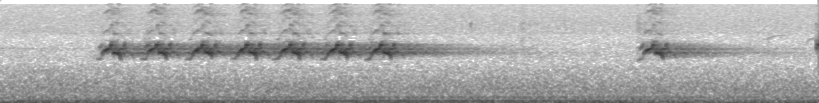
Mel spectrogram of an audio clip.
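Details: Midnight suburban New Jersey: a northern mockingbird's mimicking song gives a row of seven quick, bright, repeated notes, a silent gap of over a second, then one more brief note. Low background hum underneath.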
